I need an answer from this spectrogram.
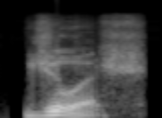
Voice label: "Jewish", American

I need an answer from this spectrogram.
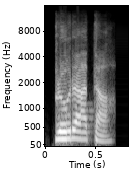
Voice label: "pro rata", Indian; Dictionary

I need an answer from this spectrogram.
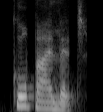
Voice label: "copilot", Indian

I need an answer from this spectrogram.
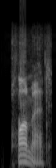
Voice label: "plummet", American

